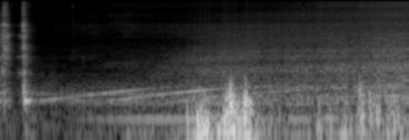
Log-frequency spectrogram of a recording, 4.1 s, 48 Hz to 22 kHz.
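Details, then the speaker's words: Late-1990s Lasko 16-inch oscillating desk fan, Model 2016 Type 16-1, started on high, drawing 0.74 A against 0.9 A rating: click then soft hum rising smoothly as blades spin up, no rattle or scrape; healthy motor. "Has a cool startup sound. These like 90s Laskos and 2000s Laskos honestly had really cool startup sounds."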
